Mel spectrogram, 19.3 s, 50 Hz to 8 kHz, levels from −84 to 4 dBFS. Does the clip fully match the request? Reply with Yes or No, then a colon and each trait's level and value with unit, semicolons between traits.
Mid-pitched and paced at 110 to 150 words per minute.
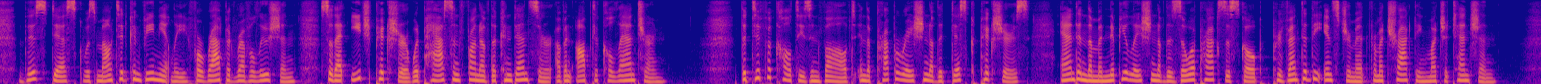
Yes: medium, 180 Hz; average, 145 wpm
